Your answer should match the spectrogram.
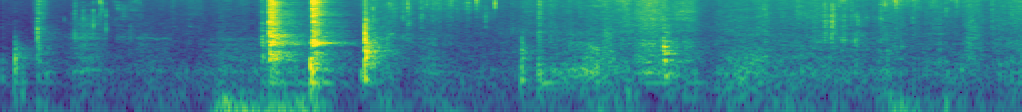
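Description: Knife dividing sticky dough in a plastic tub: a few light clicks and knocks of the blade against the tub around two to three seconds in, over soft scraping and handling noise.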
